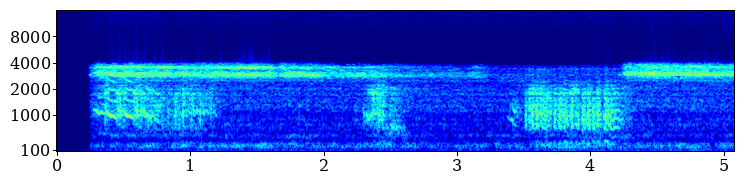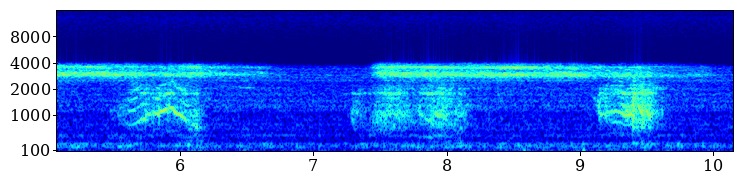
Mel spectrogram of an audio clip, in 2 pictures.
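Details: Snoring during sleep: repeated soft rasping breaths, about 17 a minute, with a faint whistling tone.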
